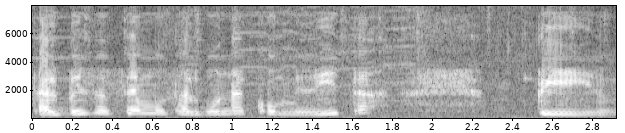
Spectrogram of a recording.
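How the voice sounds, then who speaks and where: A woman's fairly low voice at a moderate pace, monotone and flat, with noticeable background noise. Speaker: radio listener. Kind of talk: phone-in chat.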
